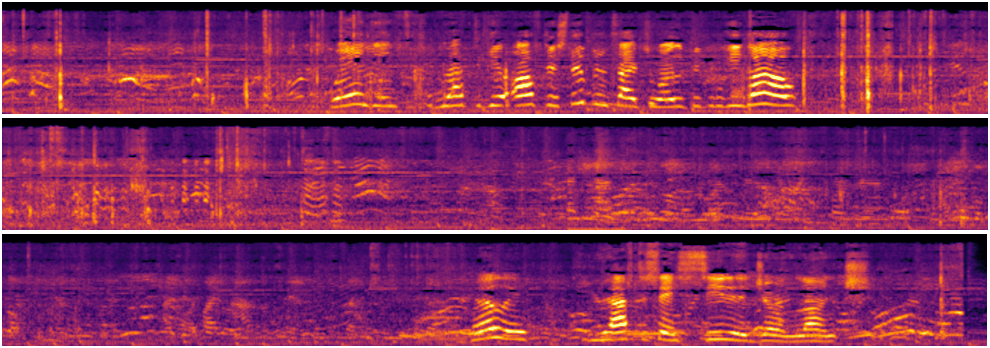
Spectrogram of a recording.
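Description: Children shout and laugh excitedly outdoors.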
